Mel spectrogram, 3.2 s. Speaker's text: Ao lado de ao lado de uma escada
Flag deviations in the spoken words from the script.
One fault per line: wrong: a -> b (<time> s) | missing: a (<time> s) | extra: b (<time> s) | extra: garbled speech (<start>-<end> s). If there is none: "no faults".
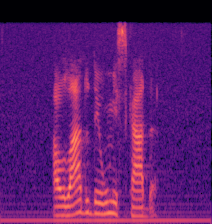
missing: ao lado de (1.5 s)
